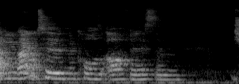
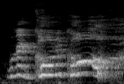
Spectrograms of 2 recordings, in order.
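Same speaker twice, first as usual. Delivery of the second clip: loud, high, gleeful declaration; laughing, hammed-up proclamation; excited announcement; 11 semitones higher, 9 dB louder than usual. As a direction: belt it out like the obvious big solution. Retelling own announced solution.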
